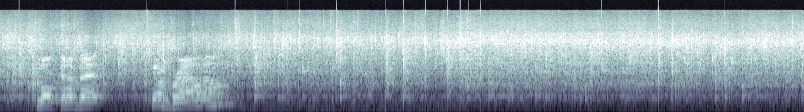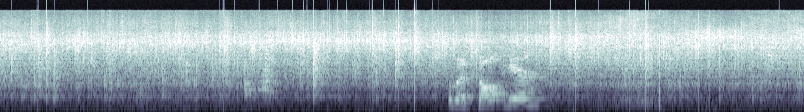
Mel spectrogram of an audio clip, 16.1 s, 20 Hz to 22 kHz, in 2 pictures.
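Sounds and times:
meat sizzling in hot oil: 0.0s - 16.0s
small crackling pops: 2.3s - 15.9s.

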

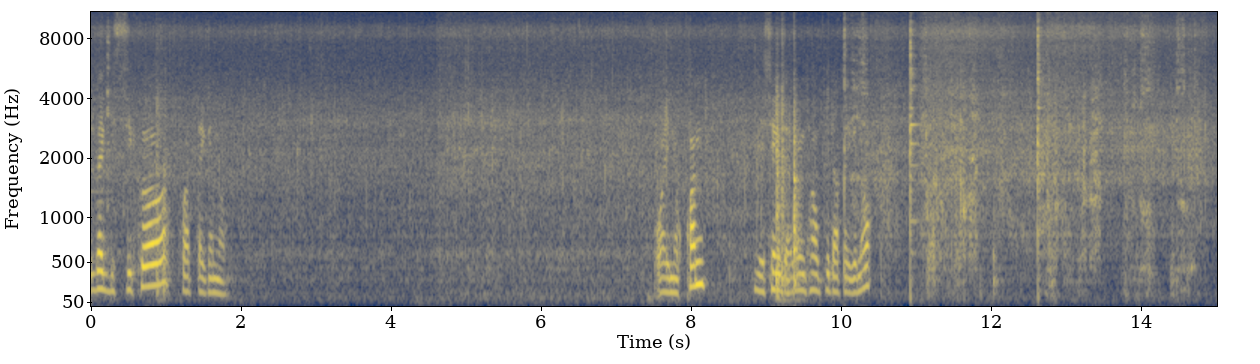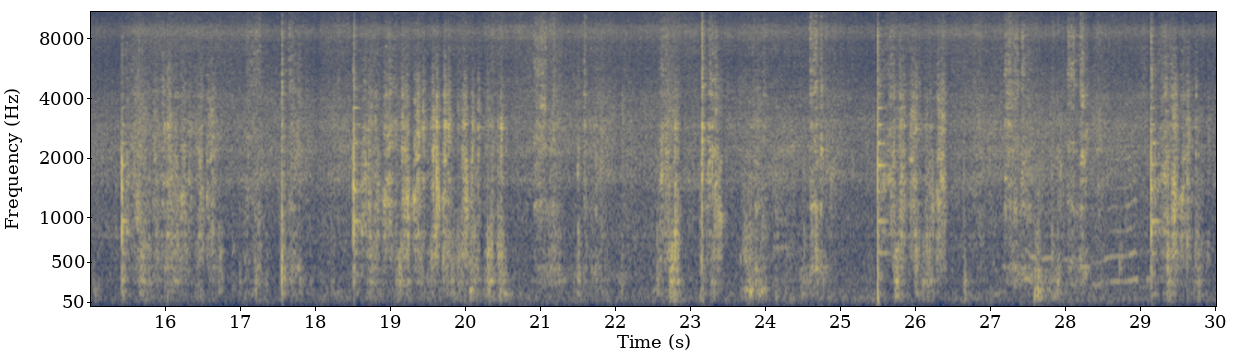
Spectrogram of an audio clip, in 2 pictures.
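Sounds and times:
chicken sizzling in a wok: 0.0s - 30.0s
metal ladle scraping a pan: 10.0s - 30.0s.

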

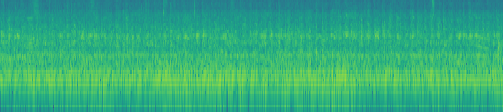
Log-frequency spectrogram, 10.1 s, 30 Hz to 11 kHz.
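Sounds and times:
boat engine droning: 0.0s - 10.0s.

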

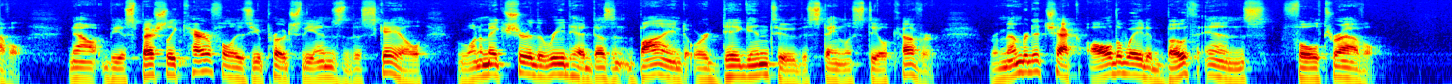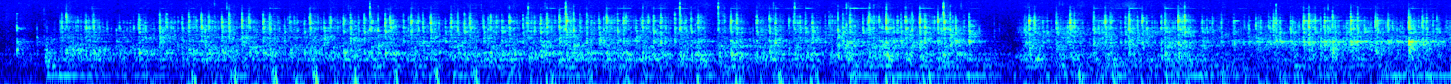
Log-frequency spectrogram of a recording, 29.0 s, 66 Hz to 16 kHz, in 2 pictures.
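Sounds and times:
lathe handwheel clicking and rattling: 14.8s - 29.0s.

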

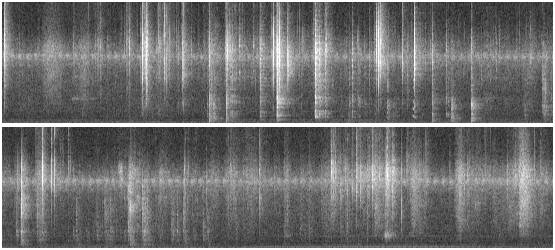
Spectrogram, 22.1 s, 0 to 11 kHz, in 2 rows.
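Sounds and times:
parakeet cracking a peanut: 1.8s - 10.0s.

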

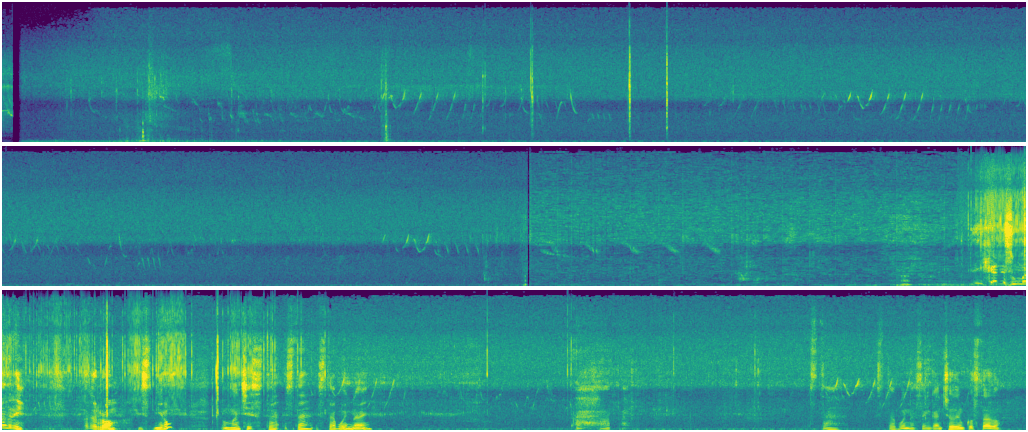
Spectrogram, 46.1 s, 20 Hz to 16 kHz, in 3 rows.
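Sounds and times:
steady low hum: 0.3s - 46.0s
birds chirping faintly: 1.1s - 46.0s
sharp clicks: 29.7s - 34.9s.

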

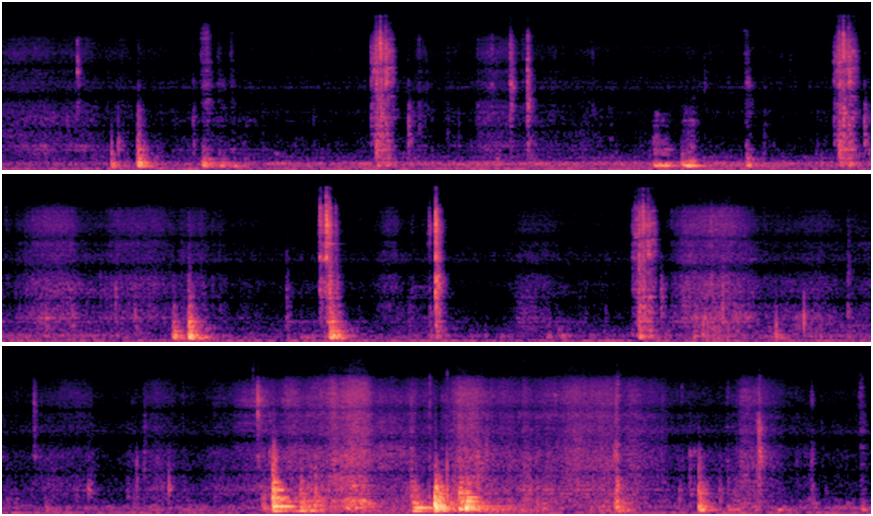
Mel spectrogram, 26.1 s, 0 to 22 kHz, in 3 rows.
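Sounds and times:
low steady hum: 0.0s - 26.0s
knocks and creaks in cabin: 10.4s - 10.9s, 20.0s - 25.3s.

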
